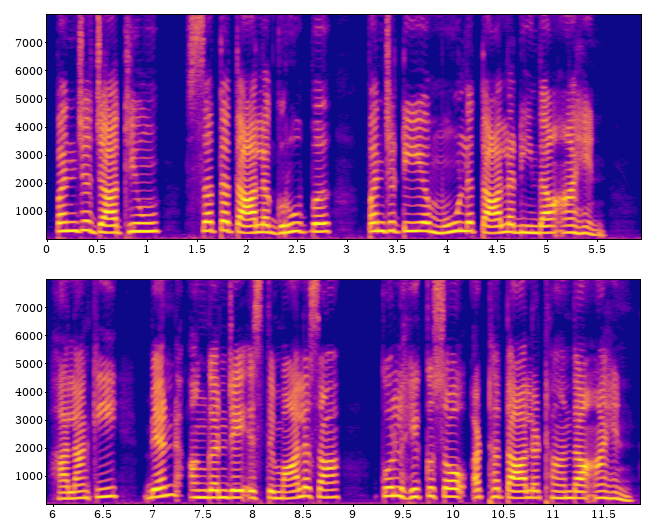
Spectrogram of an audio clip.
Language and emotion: Sindhi, neutral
